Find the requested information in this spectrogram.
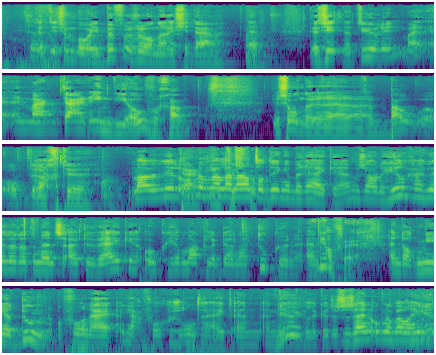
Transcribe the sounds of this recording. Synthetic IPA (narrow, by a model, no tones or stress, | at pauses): dɑtɪsənmoːjəbøfəlzoːnəɑsjədaːr | ɛ | d̥aːɹzɪtnatyːrɪnma̰ɛnmaːkdaːrɪndiowvəɹɣɑŋ | zɔndərbawɔp̚drɑxtmaːɹʋəʋɪlənoknɔxʋɛlˠənaːntɑlˠdɪŋənbərɛjkənɦɛʋəzʌwdəɦɪːlˠxraːxʋɪləndɑt̚dəmɛnsəʔœɥt̚dəʋɛjkəʔo̰wkɦɪːlˠmɑkələk̚daːɹnaːtukɵnənʔɛ̰nf | ʔɛndɑtmɪːɹdunv̥ʊːrənja̰ːv̥ʊːɹɣəzɔntɦɛ̰jtʰɛ̰nɛ̰ndɛɹxələkədɵsəɹzɛjno̰wknɔxʋɛlˠənɦɪl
